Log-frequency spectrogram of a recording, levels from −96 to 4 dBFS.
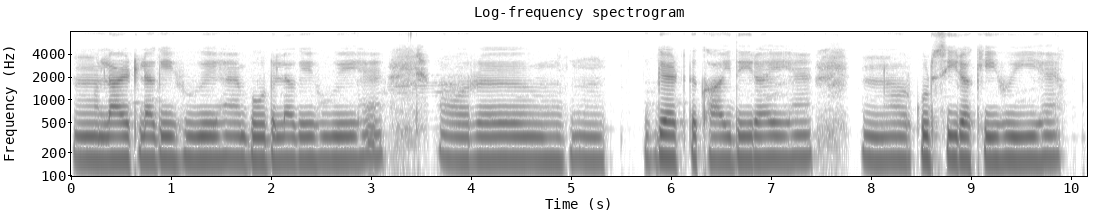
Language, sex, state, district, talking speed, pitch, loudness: Hindi, female, Bihar, Bhagalpur, 105 wpm, 165 Hz, -43 LUFS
